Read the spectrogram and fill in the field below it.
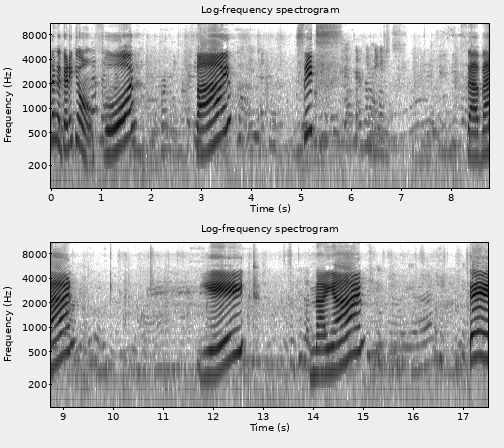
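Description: Young children call out loudly together in short, falling bursts.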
